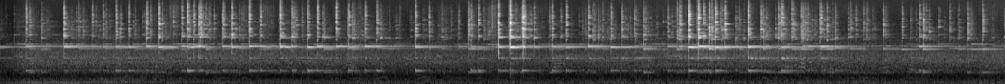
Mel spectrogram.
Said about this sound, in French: Donc je vous laisse écouter peut-être encore les sons de ces clochettes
